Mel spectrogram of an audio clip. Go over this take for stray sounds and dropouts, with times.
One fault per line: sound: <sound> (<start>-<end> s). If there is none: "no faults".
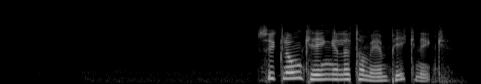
no faults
